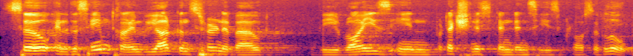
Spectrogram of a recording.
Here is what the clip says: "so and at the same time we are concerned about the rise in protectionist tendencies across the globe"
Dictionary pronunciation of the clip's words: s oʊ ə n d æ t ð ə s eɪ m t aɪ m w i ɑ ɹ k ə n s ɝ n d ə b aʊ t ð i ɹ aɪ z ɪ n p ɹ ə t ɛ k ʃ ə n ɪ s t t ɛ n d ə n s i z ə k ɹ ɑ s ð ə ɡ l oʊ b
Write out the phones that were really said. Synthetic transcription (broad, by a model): s oʊ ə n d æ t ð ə s eɪ m t aɪ m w i ɑ ɹ k ə n s ɝ n d ə b aʊ t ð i ɹ aɪ z ɪ n p ɹ ə t ɛ k ʃ ə n ɪ s t t ɛ n d ə n s i z ə k ɹ ɑ s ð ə ɡ l oʊ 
